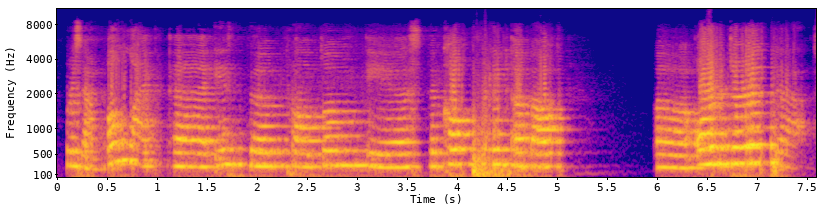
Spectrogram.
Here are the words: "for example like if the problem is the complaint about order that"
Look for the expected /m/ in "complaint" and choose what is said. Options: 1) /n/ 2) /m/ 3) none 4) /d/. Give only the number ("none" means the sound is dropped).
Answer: 3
